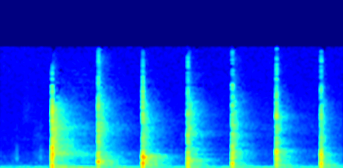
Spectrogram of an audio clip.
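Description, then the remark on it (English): Seven sharp hand claps, clapping out the regular stepping beat of a compas, land in a steady, even rhythm, each crisp and bright with a quick decay. No one talks over them. “It's a regular stepping beat. Well, you know? Just clap it out.”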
